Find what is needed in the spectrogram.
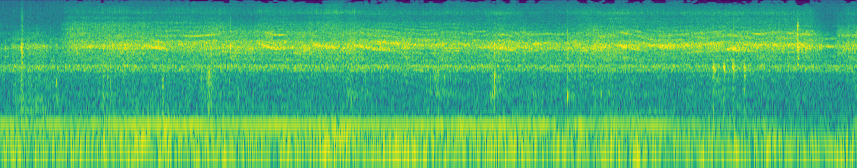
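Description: LEGO Technic trial truck's XL electric drive motor and reduction gear train whining steadily as the model crawls over loose dirt, with a few faint clicks.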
